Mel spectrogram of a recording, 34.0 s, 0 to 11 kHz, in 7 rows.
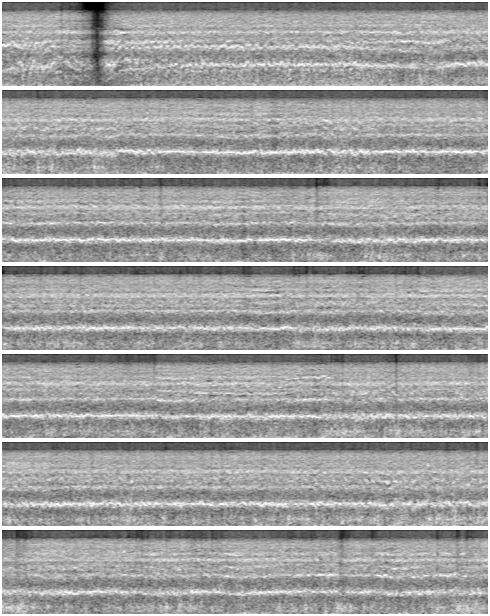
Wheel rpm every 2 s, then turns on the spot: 110, 190, 210, 230, 230, 230, 230, 230, 230, 220, 230, 220, 230, 230, 240, 220, 230.
none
